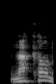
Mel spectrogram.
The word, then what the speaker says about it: Nacon: and this is uh published by nacon or nikon however you want to pronounce it i believe it's using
